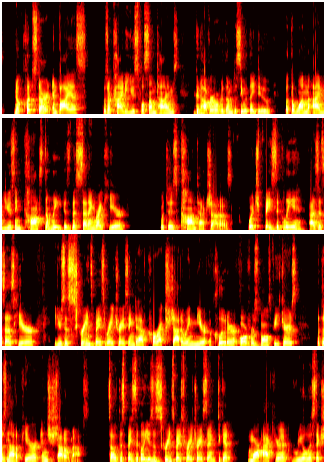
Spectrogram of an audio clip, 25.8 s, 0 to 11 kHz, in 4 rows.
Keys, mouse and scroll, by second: 11.0 click, 11.4 click, 24.1-24.9 scroll up 2, 24.9-25.5 middle drag.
